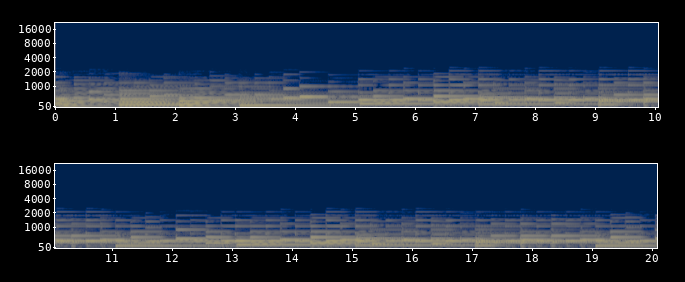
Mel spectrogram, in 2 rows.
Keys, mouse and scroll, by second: 0.0-1.3 typing, 3.6 typing, 5.3-7.8 typing, 6.5 click, 7.1 click, 9.0 ], 12.4 ], 15.9-16.5 typing, 17.9 ], 19.4 typing.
